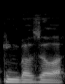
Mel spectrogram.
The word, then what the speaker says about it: Bozilla: you get Billa like say it correctly it's the bozilla she says so yeah um you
